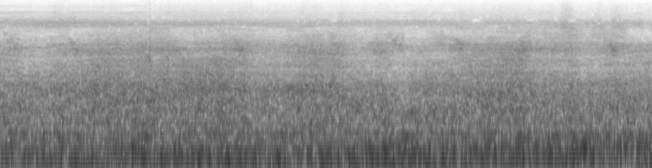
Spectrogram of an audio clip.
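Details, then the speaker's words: Parkside gas weed burner from Lidl, just lit by turning on the gas and pulling the trigger to ignite, heating wood: an even, unbroken hissing flame roar with no sputter or surge, normal burner operation. "There you go, the flame is now on. Now look how hot this gets on this wood."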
